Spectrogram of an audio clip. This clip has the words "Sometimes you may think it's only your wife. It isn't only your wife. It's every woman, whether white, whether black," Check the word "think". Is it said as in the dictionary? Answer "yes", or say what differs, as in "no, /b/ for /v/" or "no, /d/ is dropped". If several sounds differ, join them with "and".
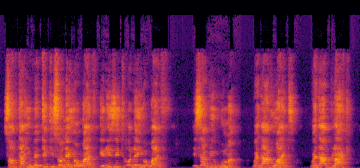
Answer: no, /t/ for /θ/ and /ŋ/ is dropped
